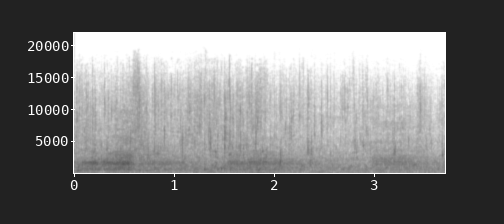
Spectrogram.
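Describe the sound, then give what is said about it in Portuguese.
River water moves around a man's hands and head as he kneels at the bank with them submerged, giving a soft, continuous trickling flow with gentle swells. “Joaquim está com as pernas apoiadas na margem do rio, com as mãos e a cabeça imersas na água.”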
